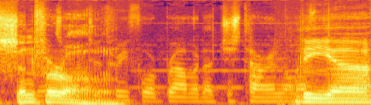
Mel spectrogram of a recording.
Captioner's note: chatter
